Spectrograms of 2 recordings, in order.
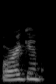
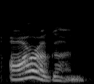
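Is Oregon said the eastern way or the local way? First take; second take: local; eastern. First: Oregon is said in the local western way. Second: Oregon is said in the eastern way. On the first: "they say Oregon out here" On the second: "in other states we call it Oregon"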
